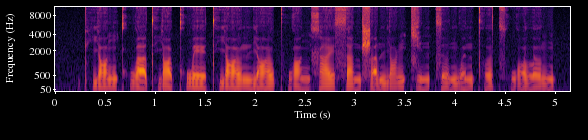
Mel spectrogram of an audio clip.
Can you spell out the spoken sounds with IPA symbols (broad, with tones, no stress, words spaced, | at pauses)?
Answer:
pʰjɑ˦ŋkʰwä̰˨˩t̪ʰjɑ˦ʊ̯ kʰwe˥˨ɪ̯t̪ʰjɑ˥˨ʊ̯n̪jɑ˥˨ʊ̯ pʰwɑ˥˨ŋxa˥˨ɪ̯ sa˨˦n ʂä̰˨˩n̪jɑ˦ŋt͡ɕi˨˦nt͡sɹ̩˥˨ n̪wə˥˨nt̪ʰɤ˨˦t͡sʰwɔ˨˦ lɤ˥˨ŋ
